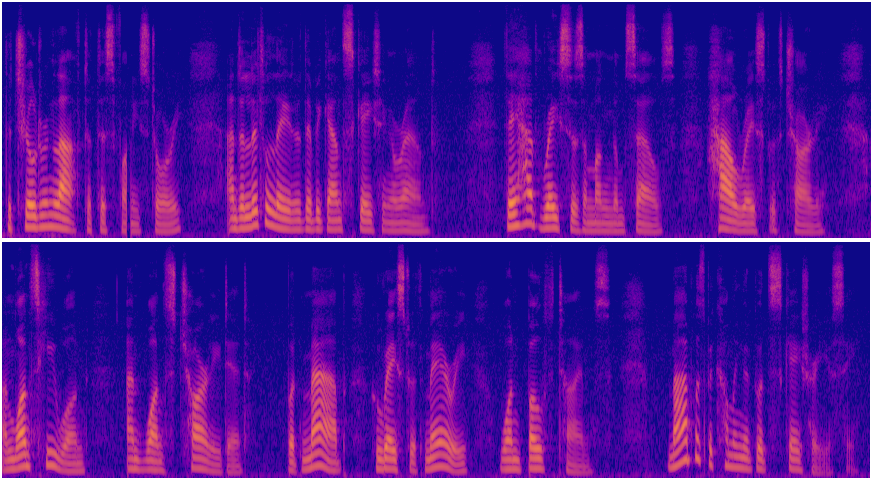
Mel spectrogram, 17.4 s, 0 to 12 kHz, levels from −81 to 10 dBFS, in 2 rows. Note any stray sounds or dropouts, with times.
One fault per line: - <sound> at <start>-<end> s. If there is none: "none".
- dropout at 1.2-1.3 s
